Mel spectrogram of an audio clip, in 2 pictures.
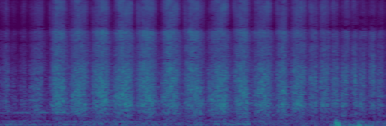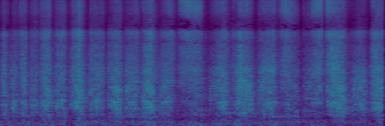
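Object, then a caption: PVC coil door mat scrubbed with a brush. A brush held in a green rubber glove scrubs a soapy pink PVC loop vinyl coil door mat. Rapid, steady back-and-forth strokes make a bright, raspy swishing sound, with one brief low thump partway through.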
